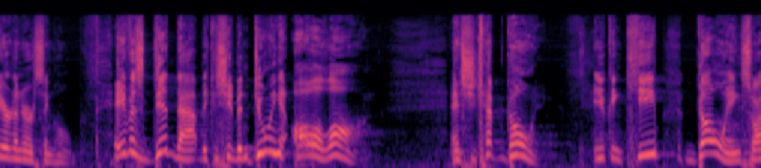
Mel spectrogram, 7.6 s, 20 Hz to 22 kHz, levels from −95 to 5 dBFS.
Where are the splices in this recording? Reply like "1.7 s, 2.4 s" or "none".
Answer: 4.8 s, 5.9 s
